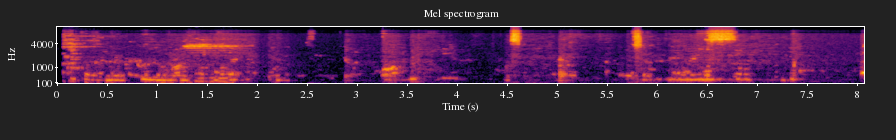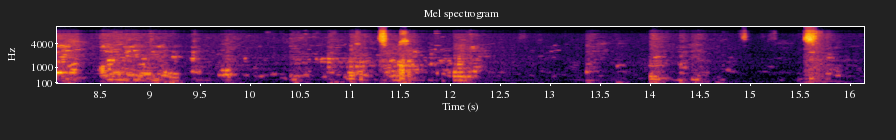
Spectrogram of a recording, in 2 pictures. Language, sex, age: Somali, male, 25-35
